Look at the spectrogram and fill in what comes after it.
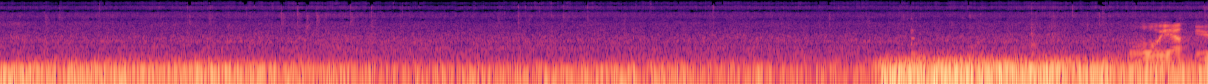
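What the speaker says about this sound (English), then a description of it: "You can hear that thunder rumbling in the background too." Spring thunderstorm in Oklahoma: steady rain pours throughout while low thunder rumbles in the distance, swelling louder near the end.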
